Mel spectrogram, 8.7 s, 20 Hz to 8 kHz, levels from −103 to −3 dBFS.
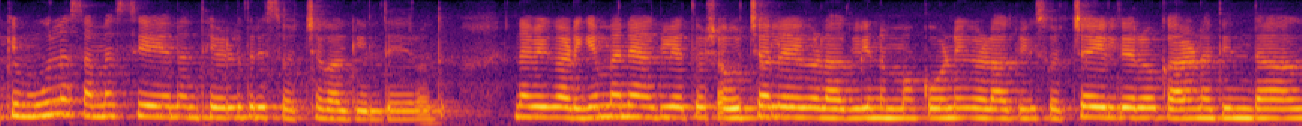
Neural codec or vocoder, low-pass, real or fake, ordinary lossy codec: none; none; real; none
